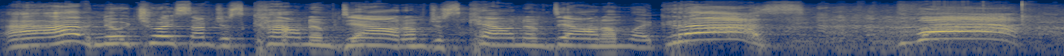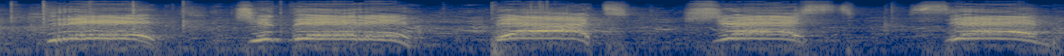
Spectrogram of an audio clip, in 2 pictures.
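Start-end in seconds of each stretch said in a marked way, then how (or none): 3.3-10.6 shouted Russian countdown to grandpa. Retold or imitated. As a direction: count him down like a coach.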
